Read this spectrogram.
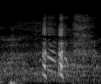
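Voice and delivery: squealing breathy laugh; high laugh. Real, not acted. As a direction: burst out in a high giggle.

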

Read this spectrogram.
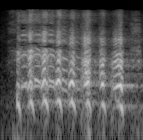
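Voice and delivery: short high loud cackle; hyena laughter. Acted. Preacher mimics hyenas to the audience, cackling.

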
